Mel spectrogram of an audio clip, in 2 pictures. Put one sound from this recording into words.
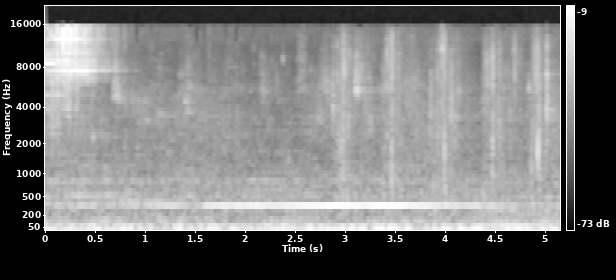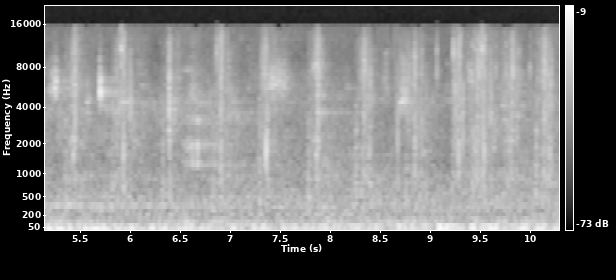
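Footsteps crunch slowly on a gritty floor.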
